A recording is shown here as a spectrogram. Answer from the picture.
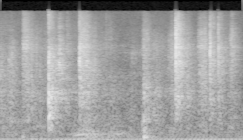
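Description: A few short knocks and clunks, about three, from a stainless steel work table being moved, over a steady low hum.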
